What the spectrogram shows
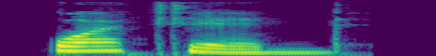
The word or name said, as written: whatd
